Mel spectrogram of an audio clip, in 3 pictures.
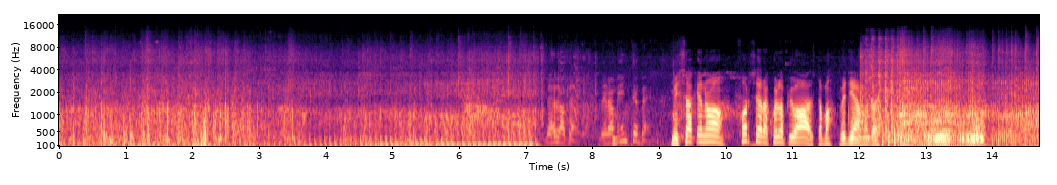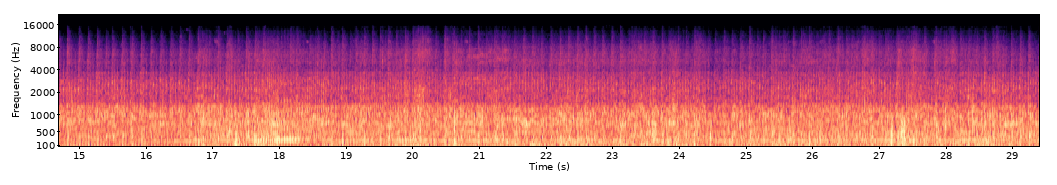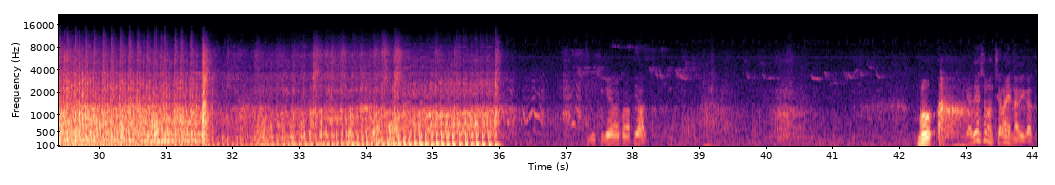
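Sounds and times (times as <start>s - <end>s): motorcycle engine running: 0.0s - 7.3s, 12.0s - 36.2s.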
